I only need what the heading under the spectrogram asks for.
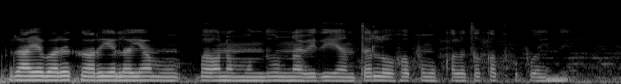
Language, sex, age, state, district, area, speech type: Telugu, female, 18-30, Telangana, Hyderabad, urban, read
